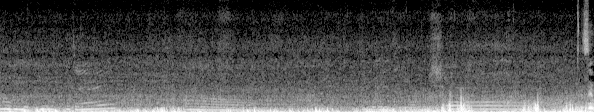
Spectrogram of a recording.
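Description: Steady wind rumbling and buffeting the microphone outdoors, with faint voices and some background motor hum underneath.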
